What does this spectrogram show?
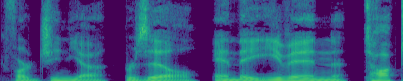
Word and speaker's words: Varginha: So I have a Brazilian friend who labored for hours to try to teach me to pronounce it properly. And it's something like varginha.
